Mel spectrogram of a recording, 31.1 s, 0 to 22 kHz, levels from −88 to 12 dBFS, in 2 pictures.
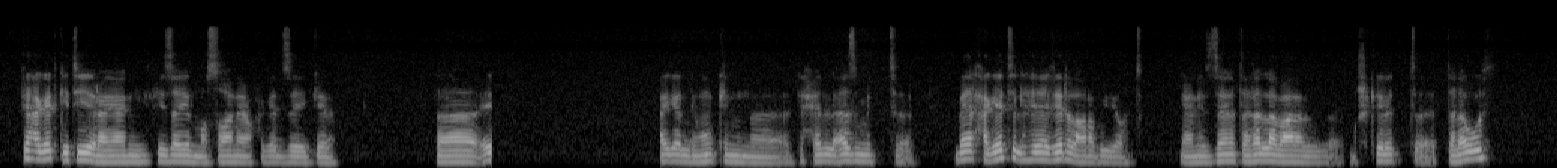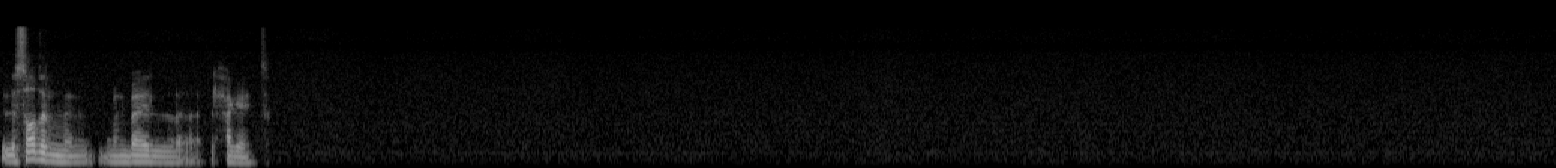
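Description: From 4.90 to 6.60 s, an audio dropout to a faint residue: speech cuts abruptly, not fading, to hiss about 40 dB down, likely signal lost before a live path.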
